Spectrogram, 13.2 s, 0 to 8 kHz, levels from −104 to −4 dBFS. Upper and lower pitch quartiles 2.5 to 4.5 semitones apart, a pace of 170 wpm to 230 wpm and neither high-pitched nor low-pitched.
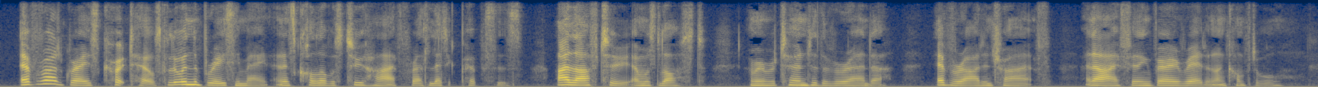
Yes: average, 3.3 semitones; average, 185 wpm; medium, 175 Hz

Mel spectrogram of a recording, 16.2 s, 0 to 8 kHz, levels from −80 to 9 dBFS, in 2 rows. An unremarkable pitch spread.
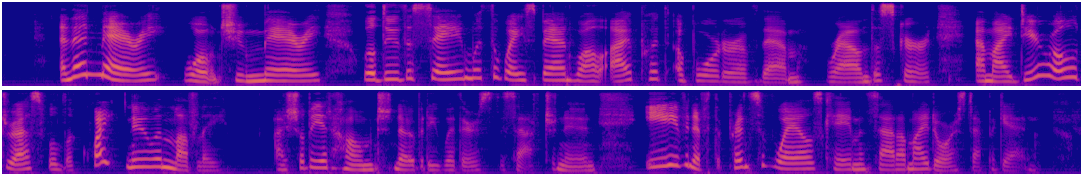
No: wide, 6.6 semitones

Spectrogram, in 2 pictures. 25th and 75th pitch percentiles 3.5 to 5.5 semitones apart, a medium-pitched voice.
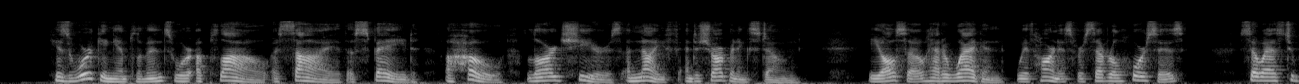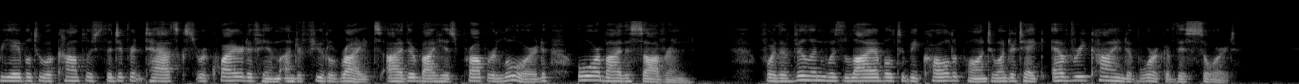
Yes: average, 4.6 semitones; medium, 150 Hz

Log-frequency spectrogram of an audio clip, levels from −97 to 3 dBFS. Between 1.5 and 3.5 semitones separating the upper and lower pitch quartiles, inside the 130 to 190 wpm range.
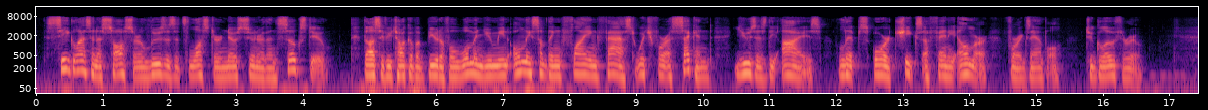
Yes: average, 3.0 semitones; average, 155 wpm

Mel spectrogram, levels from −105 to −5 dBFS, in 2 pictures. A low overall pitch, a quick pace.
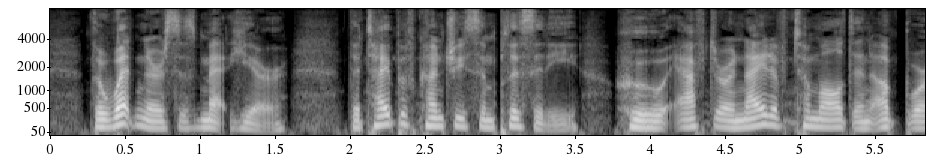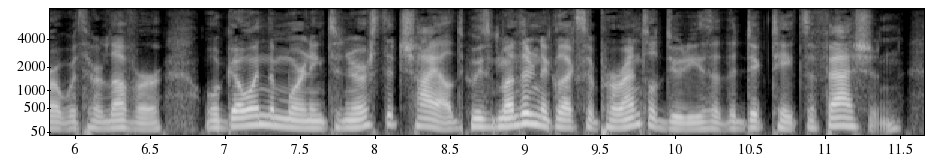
Yes: low, 125 Hz; fast, 215 wpm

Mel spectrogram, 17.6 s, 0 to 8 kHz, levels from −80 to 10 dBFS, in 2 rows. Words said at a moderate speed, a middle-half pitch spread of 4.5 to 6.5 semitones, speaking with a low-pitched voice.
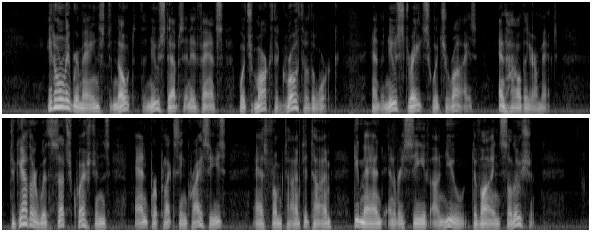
No: average, 160 wpm; average, 3.5 semitones; low, 100 Hz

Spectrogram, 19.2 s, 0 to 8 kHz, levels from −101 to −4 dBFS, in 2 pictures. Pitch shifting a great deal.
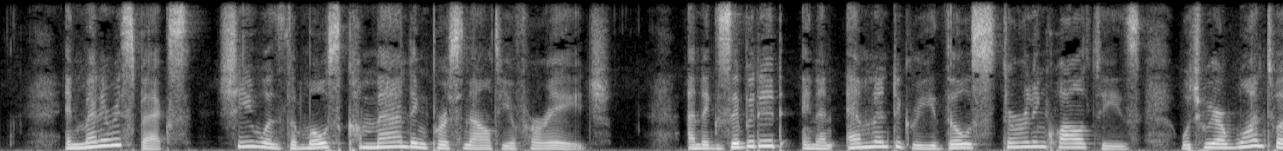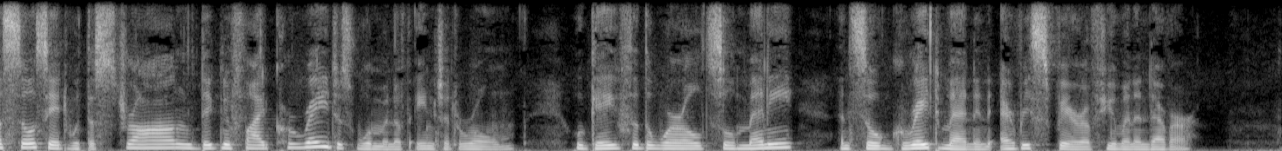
Yes: wide, 6.4 semitones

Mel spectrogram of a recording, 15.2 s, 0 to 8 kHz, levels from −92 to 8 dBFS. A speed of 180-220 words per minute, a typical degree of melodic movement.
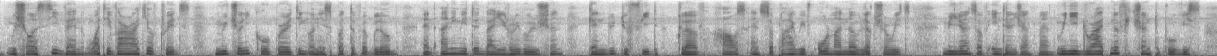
No: average, 185 wpm; narrow, 2.0 semitones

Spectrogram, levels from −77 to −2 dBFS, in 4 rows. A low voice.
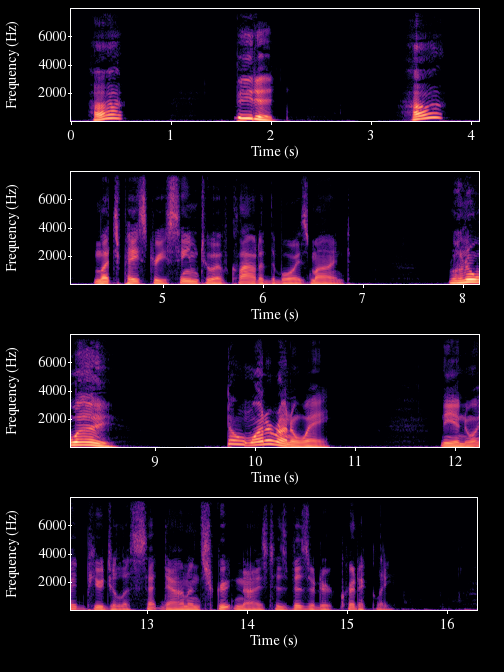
Yes: low, 105 Hz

